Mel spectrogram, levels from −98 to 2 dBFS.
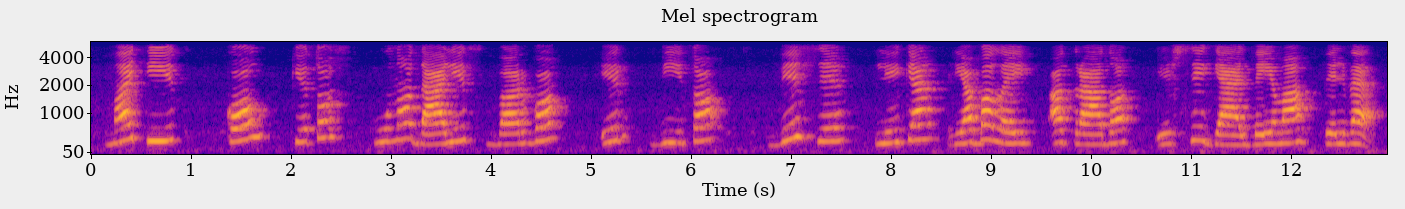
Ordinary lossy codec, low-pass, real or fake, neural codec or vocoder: AAC, 48 kbps; 5.4 kHz; real; none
